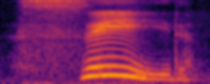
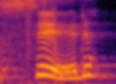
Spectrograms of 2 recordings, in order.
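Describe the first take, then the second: First: The vowel is long and stretched. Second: The vowel is short and clipped. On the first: The speaker calls it right. "It is a long E" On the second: The speaker calls it wrong. "not a sid"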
